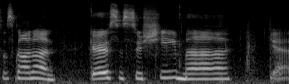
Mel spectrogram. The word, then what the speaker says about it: Tsushima: Is the T in Sue supposed to emphasize the S? It's like sushima. I say sushima, though. probably pronounced it slightly wrong. Or it's it's sushima, I think. Uh but yeah, it's like a kind of silent t a little bit, at least for me.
